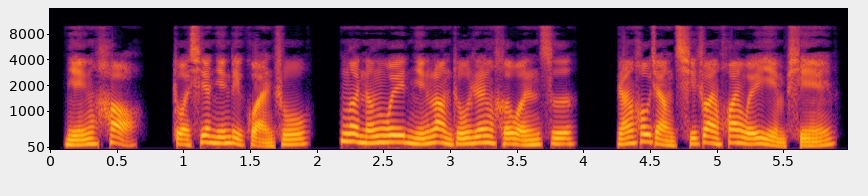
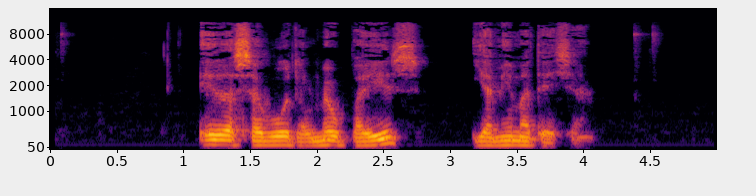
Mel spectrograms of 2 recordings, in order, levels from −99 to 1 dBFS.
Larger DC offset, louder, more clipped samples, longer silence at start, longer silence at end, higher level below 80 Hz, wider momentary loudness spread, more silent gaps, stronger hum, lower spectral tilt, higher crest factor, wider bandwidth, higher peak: neither; first, -15 LUFS vs -21 LUFS; neither; second, 0.1 s vs 1.1 s; second, 0.1 s vs 0.95 s; first, -46 dBFS vs -60 dBFS; second, 6 LU vs 12 LU; neither; neither; about the same, -6 dB/octave vs -5 dB/octave; about the same, 14 dB vs 18 dB; about the same, 10.5 kHz vs 11.5 kHz; first, 0 dBFS vs -6 dBFS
